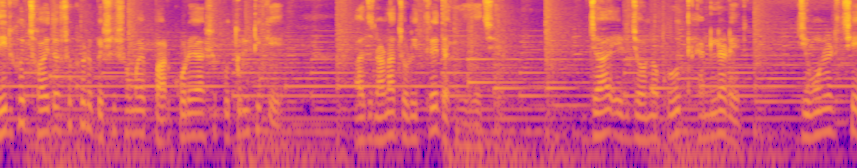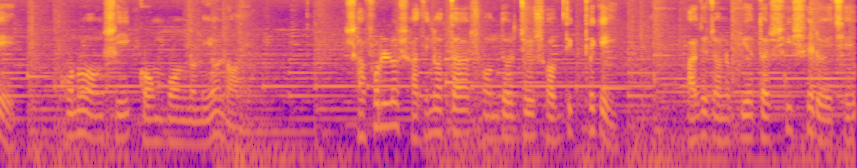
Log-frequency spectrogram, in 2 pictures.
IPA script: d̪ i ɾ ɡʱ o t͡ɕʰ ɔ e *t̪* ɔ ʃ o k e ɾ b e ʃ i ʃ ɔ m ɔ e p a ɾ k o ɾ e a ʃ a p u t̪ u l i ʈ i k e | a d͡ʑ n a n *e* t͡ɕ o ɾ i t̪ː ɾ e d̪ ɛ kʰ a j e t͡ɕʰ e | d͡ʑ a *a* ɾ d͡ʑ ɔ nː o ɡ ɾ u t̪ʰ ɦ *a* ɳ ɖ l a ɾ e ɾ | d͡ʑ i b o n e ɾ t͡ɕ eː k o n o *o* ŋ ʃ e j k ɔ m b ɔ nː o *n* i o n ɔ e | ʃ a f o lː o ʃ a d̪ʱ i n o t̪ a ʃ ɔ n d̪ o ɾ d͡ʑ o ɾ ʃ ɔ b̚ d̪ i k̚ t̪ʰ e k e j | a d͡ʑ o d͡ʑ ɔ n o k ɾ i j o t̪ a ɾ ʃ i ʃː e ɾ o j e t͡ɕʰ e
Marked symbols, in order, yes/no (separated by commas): no, no, no, no, no, yes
